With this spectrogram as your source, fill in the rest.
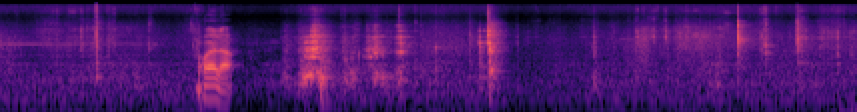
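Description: Hard plastic and metal parts click and knock against each other.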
